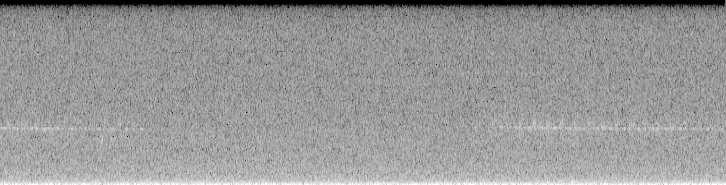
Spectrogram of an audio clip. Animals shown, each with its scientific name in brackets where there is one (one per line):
Dark-eyed Junco (Junco hyemalis)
